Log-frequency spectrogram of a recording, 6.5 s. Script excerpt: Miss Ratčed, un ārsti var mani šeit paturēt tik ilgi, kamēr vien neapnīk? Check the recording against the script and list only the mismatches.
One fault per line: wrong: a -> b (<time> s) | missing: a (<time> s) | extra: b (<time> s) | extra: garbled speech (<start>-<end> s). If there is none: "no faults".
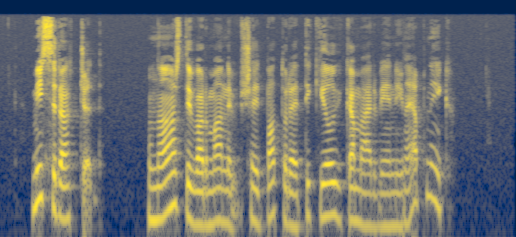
no faults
